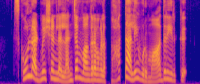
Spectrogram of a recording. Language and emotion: Tamil, disgusted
